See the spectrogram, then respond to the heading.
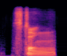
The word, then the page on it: sting: British English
